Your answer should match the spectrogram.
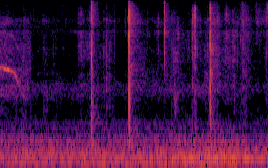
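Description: Faint rustling of molokhia (jute mallow) leaves, with a few soft clicks as the leaves are picked and snapped off their stems.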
